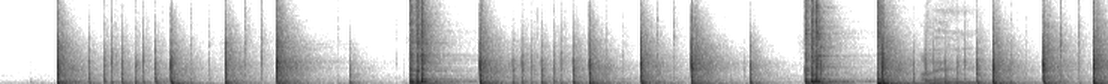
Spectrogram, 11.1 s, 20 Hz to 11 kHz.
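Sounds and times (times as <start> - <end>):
sharp percussive strikes: 4.1 - 5.2, 8.0 - 9.8.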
